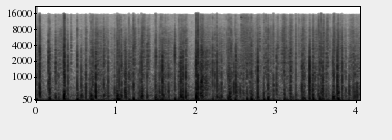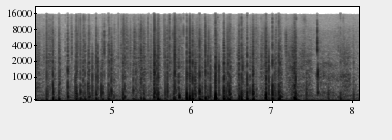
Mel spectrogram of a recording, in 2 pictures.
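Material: Vinyl.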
